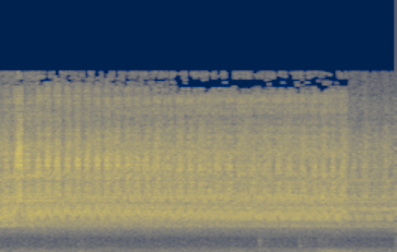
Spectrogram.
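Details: Bear cicadas chorusing in summer around a garden bayberry tree where a shed nymph skin was found in Japan; a dense, continuous high buzzing wall of sound, with slight pulsing early on, steady throughout with no other clear sounds.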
